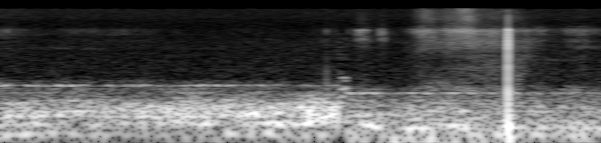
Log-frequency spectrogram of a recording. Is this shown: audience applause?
no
